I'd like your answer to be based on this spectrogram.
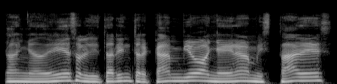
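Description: A man's voice: fairly high pitch, steady tone, a bit bright, clean tone, dry recording, clean studio sound. A man with a Mexican accent hosting a live gaming stream, greeting viewers in a chummy, casual way. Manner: chummy, calls viewers "padrino", rapid greetings. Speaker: gaming livestream host.

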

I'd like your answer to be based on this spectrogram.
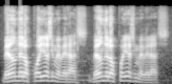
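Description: Animated man gaming with friends. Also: high voice, fast talker, clear, resonant tone. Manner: animated, teasing, bursts of exclamations. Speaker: lets-play host. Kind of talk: casual game chat.

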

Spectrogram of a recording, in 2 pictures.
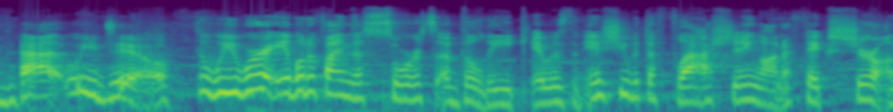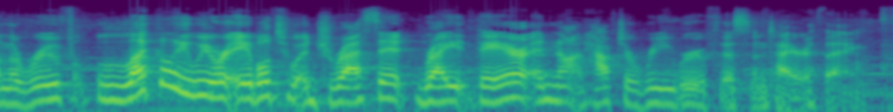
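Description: A woman's voice: medium pitch, animated, creaky, soft background music. A woman in her thirties co-hosting a house-flip walkthrough, upbeat and chatty, on a lapel mic indoors. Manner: upbeat, quick-talking. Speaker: house flipper host. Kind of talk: casual walkthrough chat. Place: house under renovation, indoors.

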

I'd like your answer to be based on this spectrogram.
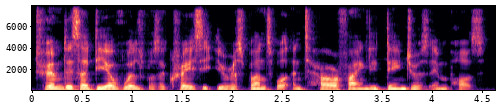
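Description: A man narrating a novel as an audiobook in a steady, measured reading voice. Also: mid-range voice. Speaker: audiobook reader.

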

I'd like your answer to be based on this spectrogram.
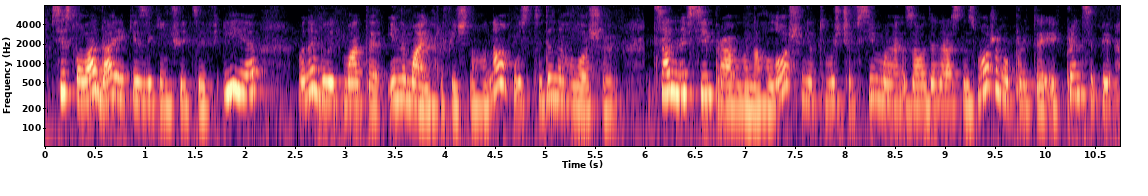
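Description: Woman teaching, slow clear examples. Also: fairly high pitch, darkish tone, a little hiss or hum. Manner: explains patiently, drawing out example words slowly. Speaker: Portuguese language teacher. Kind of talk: language lesson explanation.

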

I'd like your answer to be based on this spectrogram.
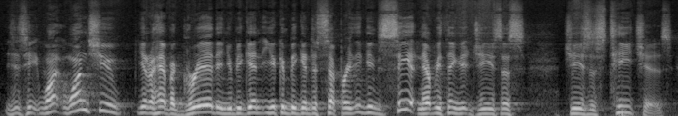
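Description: A man's voice: fairly high pitch, fairly quick. A man preaching a conversational sermon, quoting scripture, repeating phrases for emphasis and asking the congregation questions. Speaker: pastor teaching. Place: church.

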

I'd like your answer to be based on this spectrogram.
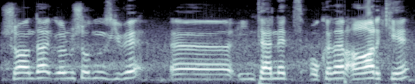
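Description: Excitable young man shouting over a football game. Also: sits high, a little fast, slight background noise. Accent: Turkish. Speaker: gaming channel host. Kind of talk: live gameplay commentary.

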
